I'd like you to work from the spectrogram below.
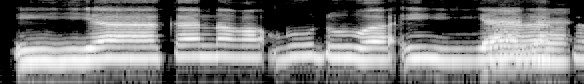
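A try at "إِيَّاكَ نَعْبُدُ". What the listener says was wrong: Na tipis, na'budu. Huruf na tipis, ain tipis. Jadi tidak perlu na'bud, enggak. Iyyaka na'budu wa iyyaka nasta'in.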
